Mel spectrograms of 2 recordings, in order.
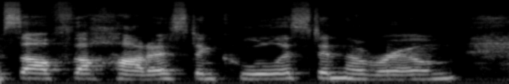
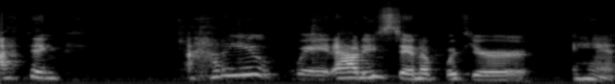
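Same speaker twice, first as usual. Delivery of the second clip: normal talking voice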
